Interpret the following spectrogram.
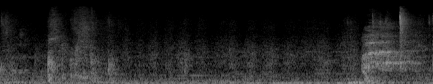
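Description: Quiet handling sounds on a hard floor: a light footstep-like knock about half a second in, then faint shuffling, and a short burst of rubbing near the end as a cloth wipes the floor.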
